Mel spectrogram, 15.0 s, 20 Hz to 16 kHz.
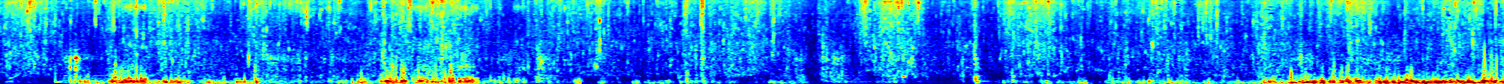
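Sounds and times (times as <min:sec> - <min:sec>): paddle splashes: 0:00.0 - 0:15.0
water splashing against paddleboard: 0:00.0 - 0:15.0
wind buffeting microphone: 0:00.6 - 0:06.6, 0:10.4 - 0:15.0.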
